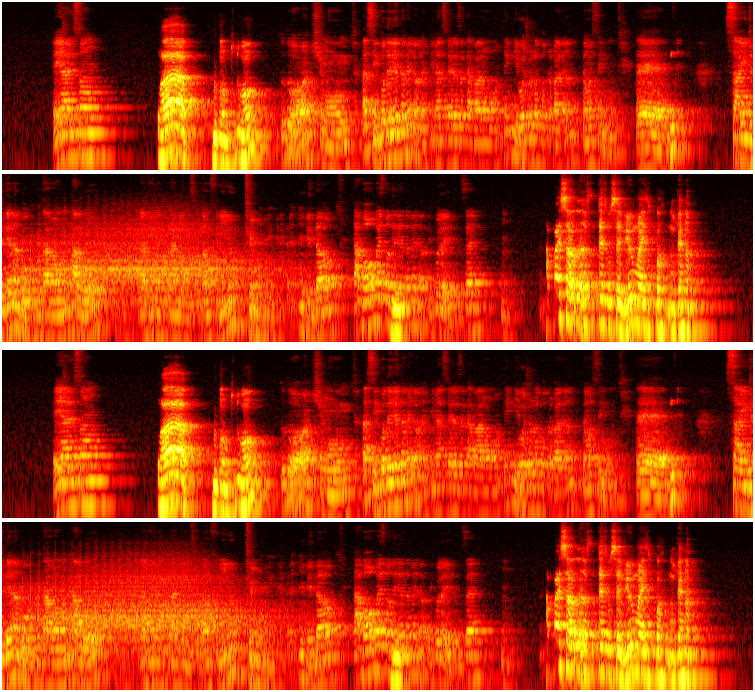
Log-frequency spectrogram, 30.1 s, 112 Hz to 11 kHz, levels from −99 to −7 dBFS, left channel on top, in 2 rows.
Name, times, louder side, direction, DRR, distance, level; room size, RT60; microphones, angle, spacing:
voice 1, 1.0-1.9 5.6-13.5 13.9-14.1 14.5-20.4 20.7-21.7 22.0-24.5 25.0-25.1, equal, 50° left, -8 dB, 1.6 m, -39 dB
voice 2, 3.1-3.8 4.2-5.1 13.4-13.5 22.8-23.0 26.1-28.8, equal, ahead, 4 dB, 0.4 m, -26 dB
sound 1, 15.1-21.3, right 1 dB, 75° right, 1.3 m, -43 dB
6.5 x 3.7 x 5.9 m, 1.3 s
head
